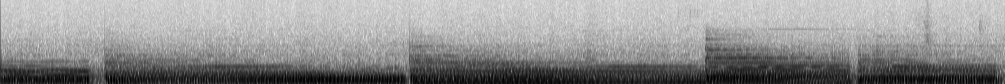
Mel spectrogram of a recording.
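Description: Layered electric-piano keys imitating a Fender Rhodes, built from a Serum patch and two distorted Prophet patches split into low and high registers. They play held chords that change four times.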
